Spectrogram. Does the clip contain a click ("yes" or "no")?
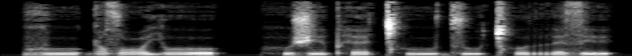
yes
